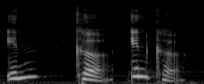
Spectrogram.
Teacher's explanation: We don't pronounce the R at the end.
